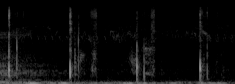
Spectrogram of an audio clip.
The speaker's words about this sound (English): I walked up the gravel driveway and up to the large mansion door.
